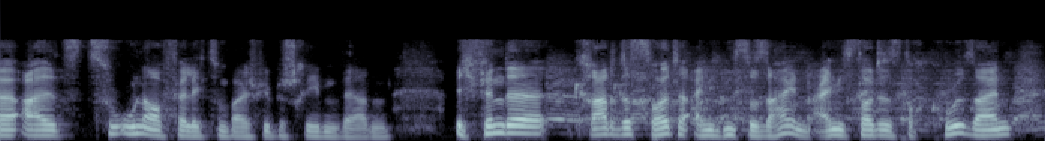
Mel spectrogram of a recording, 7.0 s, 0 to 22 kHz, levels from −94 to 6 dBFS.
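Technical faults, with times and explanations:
3.64–6.97 s, feedback echo between two devices: the speech comes back at a steady interval of roughly 0.3 s and keeps circling to the end of the clip, the loudest repeat sitting about 15 dB below the direct speech and the repeats sounding thinner and more ringing than it. A second device in the room is playing the call aloud into this microphone, and the echo canceller cannot remove sound that its own device did not play. The call's microphone processing caps the audio at 8 kHz.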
